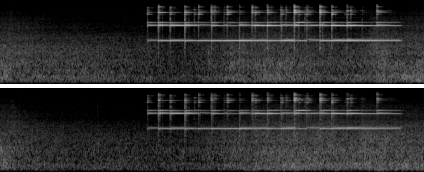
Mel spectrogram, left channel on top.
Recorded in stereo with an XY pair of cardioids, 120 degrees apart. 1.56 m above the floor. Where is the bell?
25° left, 1.3 m.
